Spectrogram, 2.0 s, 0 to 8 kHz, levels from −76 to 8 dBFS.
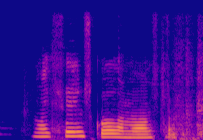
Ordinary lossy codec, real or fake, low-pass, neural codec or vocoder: none; fake; 7.2 kHz; codec, 32 kHz, 1.9 kbps, SNAC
